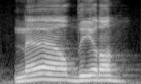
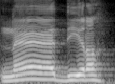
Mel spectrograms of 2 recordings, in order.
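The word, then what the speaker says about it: ناضرة: Nadhirah, bukan nadirah, bukan kayak huruf dal.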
